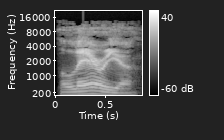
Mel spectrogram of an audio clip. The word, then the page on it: malaria: American English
